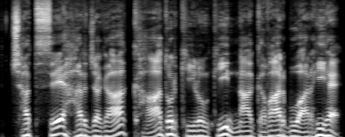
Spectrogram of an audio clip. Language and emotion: Urdu, disgusted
